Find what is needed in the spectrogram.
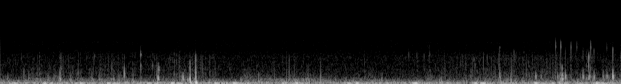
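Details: Stomach noises that began suddenly while neither hungry nor too full, felt in the pit of the gut and easing with a snack: continuous low gurgling and rumbling with scattered bubbly pops; borborygmi.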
